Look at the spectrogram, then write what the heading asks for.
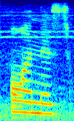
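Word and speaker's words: honest: तो एन ऑनेस्ट, ओ आ रहा है और ओ is your vowel, that's why we will put एन.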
